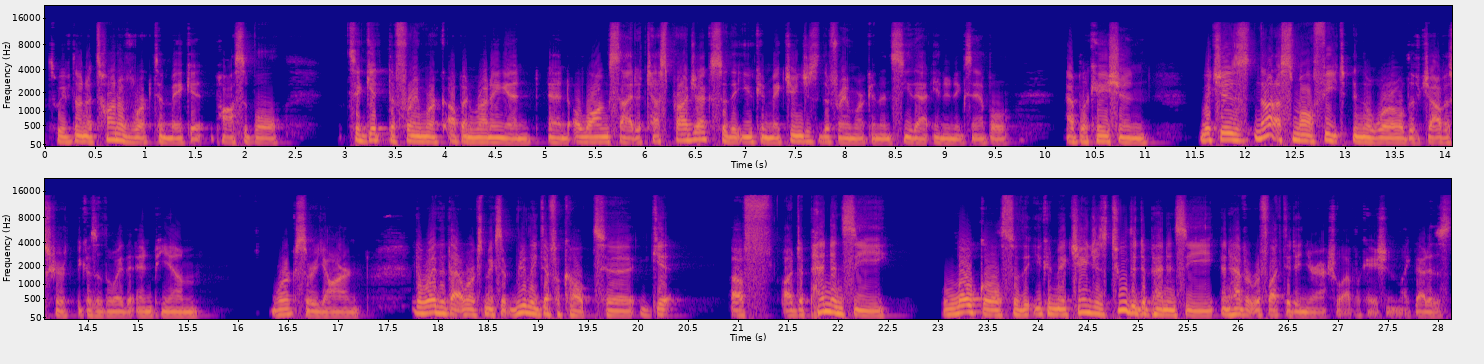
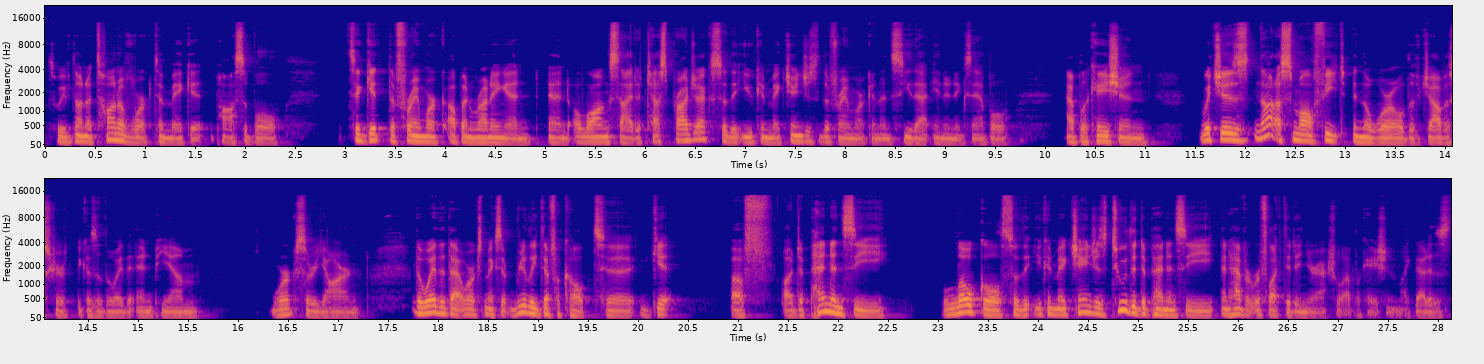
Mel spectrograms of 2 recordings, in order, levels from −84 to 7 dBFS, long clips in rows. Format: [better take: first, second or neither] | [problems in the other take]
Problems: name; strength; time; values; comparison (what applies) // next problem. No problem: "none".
second | distortion; heavy; 7 dB below the speech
